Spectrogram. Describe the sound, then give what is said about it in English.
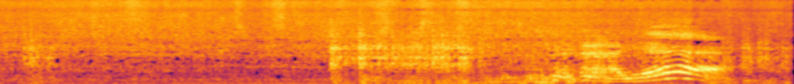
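Food sizzles and hisses in a pan as the sauce for gnocchi with spicy sausage and kale is built, a steady, fairly loud frying hiss that carries through the whole stretch. “Be careful, that may splatter just a little bit. Now we cook it.”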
